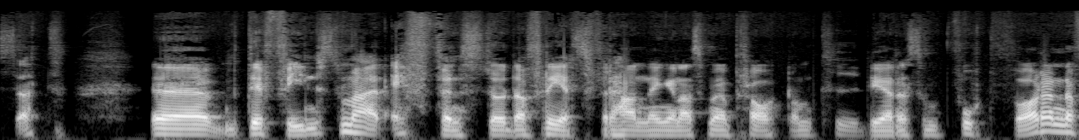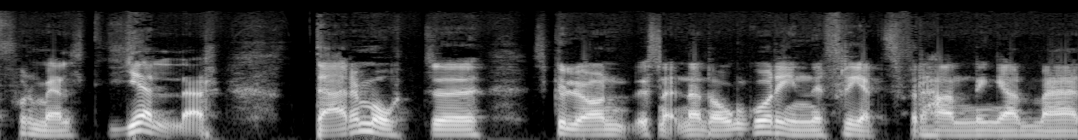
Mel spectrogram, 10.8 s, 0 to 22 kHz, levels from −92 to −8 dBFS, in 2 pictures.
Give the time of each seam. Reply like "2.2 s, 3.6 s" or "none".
8.7 s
